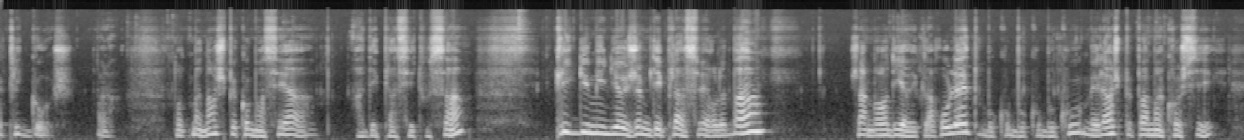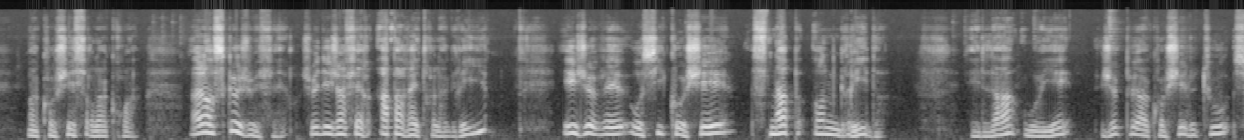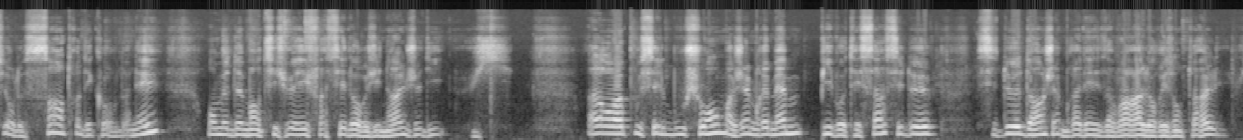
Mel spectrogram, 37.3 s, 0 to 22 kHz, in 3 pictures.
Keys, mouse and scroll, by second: 0.0 click, 0.9-1.9 scroll down 5, 2.7-4.2 scroll down 5, 4.7 scroll down 1, 5.6 middle click, 6.7-7.0 scroll down 1, 7.3 middle click, 8.5-10.8 scroll up 10, 16.2 click, 21.0 click, 25.3 click, 29.4 click, 30.2-31.5 scroll down 4, 32.2 scroll down 2.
